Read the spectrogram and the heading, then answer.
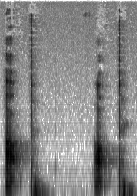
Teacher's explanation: I used to pronounce the U in up, more like an O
